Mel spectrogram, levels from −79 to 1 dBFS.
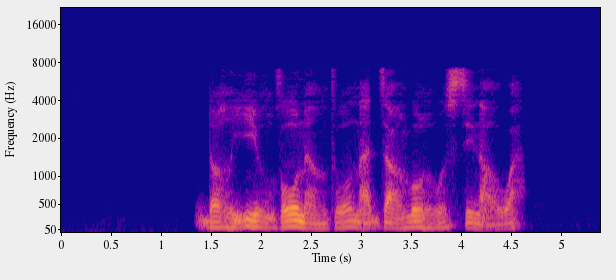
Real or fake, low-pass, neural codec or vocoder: fake; 7.2 kHz; codec, 16 kHz, 0.5 kbps, FunCodec, trained on LibriTTS, 25 frames a second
